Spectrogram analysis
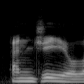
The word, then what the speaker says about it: Angeal: Angeal, I should say. Well, they pronounce it Angeal, but...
